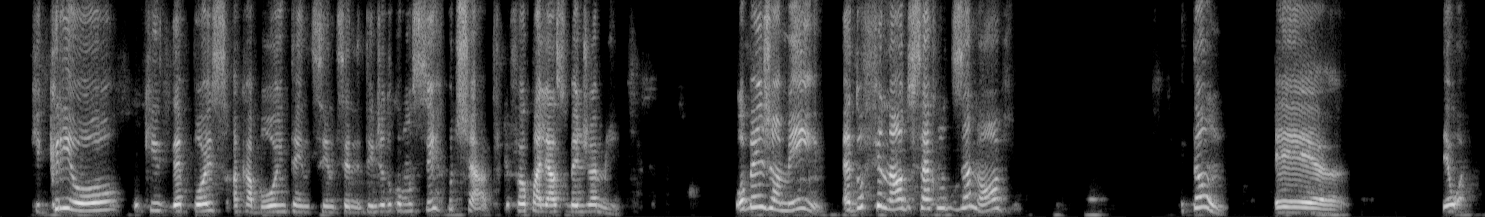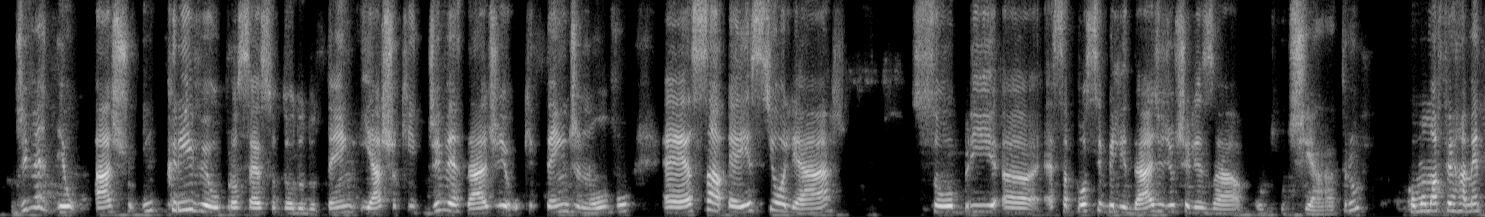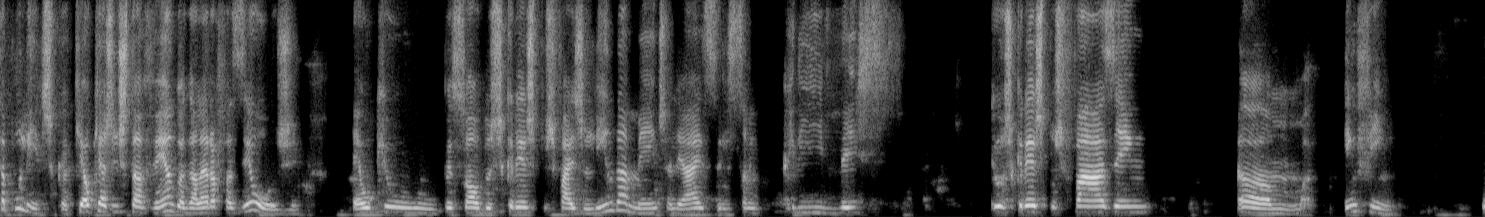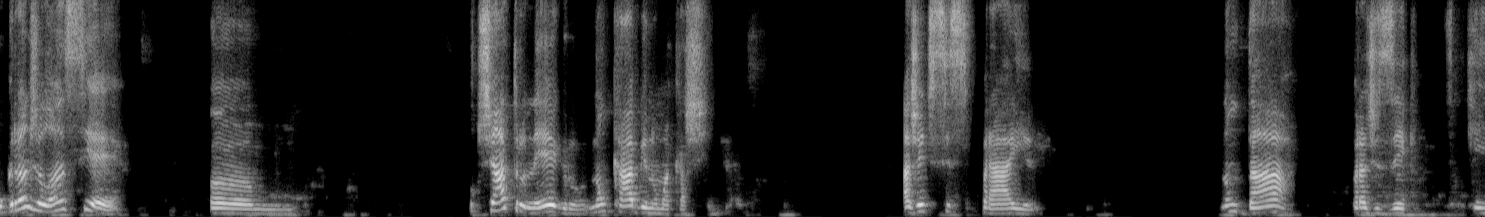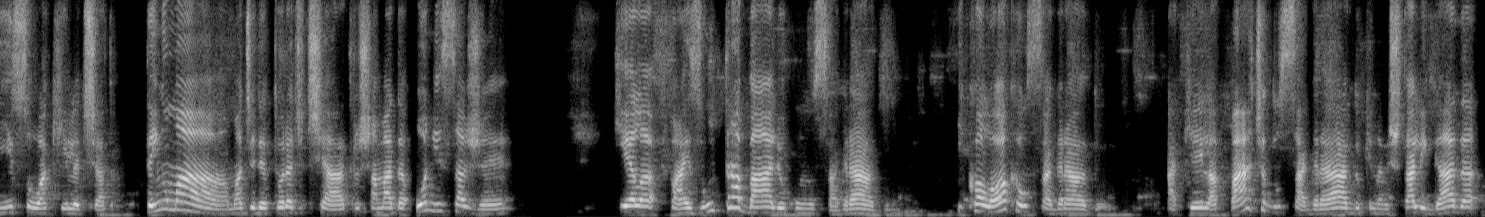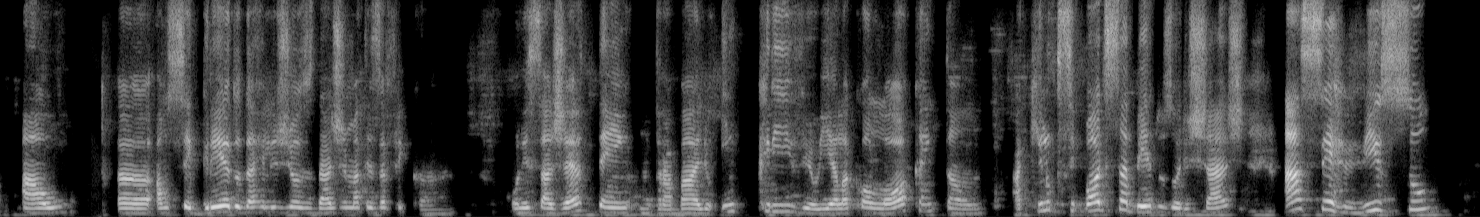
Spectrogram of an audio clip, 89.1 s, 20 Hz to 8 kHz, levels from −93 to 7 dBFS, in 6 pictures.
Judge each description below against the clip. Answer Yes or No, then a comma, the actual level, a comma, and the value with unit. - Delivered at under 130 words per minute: Yes, slow, 120 wpm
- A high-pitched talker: Yes, high, 220 Hz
